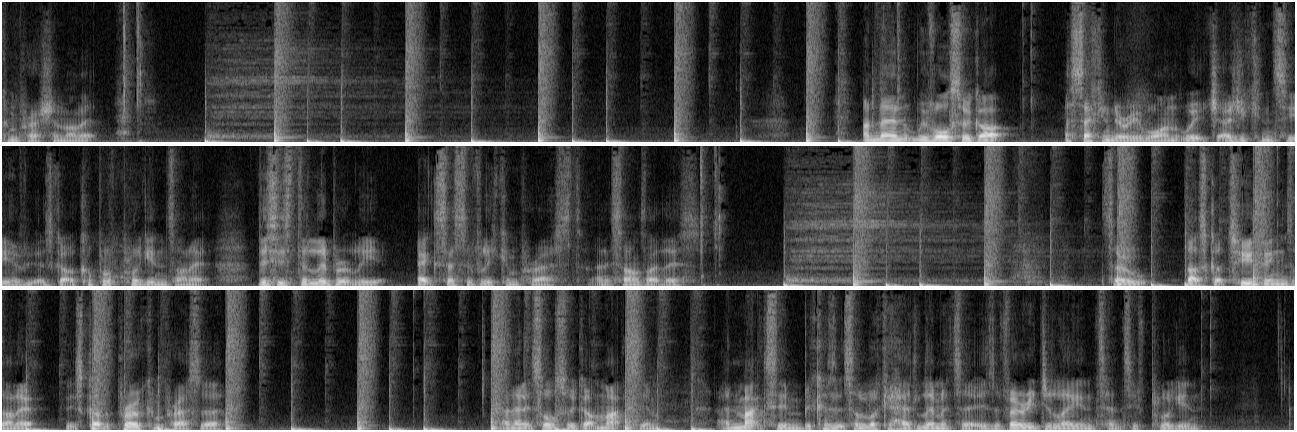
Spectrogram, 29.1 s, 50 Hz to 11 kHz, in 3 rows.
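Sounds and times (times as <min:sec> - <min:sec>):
cymbal and hi-hat wash: 0:01.5 - 0:06.8, 0:15.6 - 0:24.8
drum kit beat: 0:01.5 - 0:07.0, 0:15.6 - 0:24.8.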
